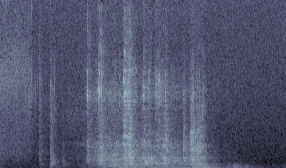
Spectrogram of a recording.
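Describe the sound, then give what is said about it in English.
A door being shut: a light knock, then about a second of rattling, scraping movement as it swings closed, fading out into quiet room tone. No one speaks. “I'm going to shut that door because the fridge is humming.”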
